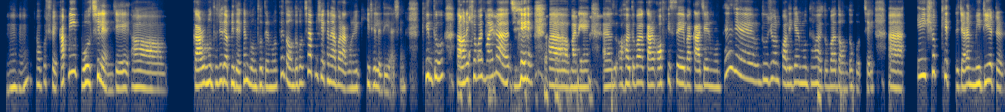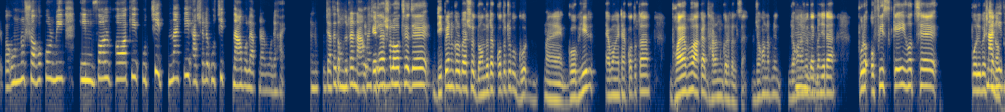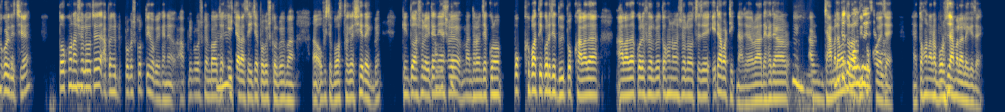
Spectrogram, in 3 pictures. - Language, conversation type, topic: Bengali, podcast, কাজে দ্বন্দ্ব হলে আপনি সাধারণত কীভাবে তা সমাধান করেন, একটি উদাহরণসহ বলবেন?
- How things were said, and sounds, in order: giggle; laughing while speaking: "কিন্তু"; laughing while speaking: "যে"; tapping; in English: "মিডিয়েটর"; laughing while speaking: "বড় ঝামেলা"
